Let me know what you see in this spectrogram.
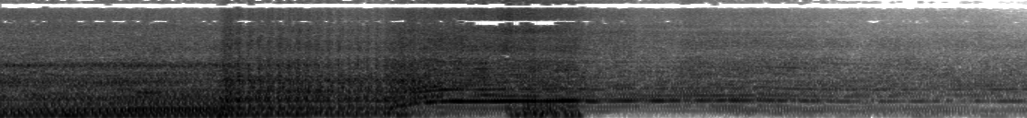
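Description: Drag car's engine running loud at the starting line, revving up about three seconds in and holding a steady high note, then launching off the line about four seconds in and fading as it runs down the strip.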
